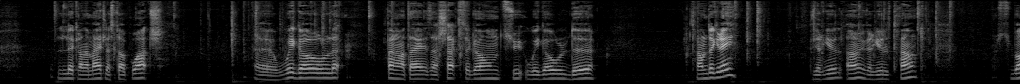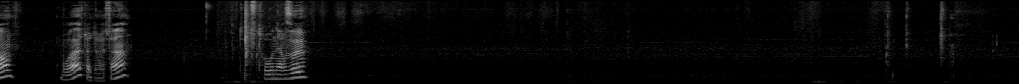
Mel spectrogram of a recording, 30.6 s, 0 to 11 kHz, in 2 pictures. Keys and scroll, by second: 3.8-7.3 typing, 10.0-14.2 typing, 17.4-19.0 typing, 29.3 0.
